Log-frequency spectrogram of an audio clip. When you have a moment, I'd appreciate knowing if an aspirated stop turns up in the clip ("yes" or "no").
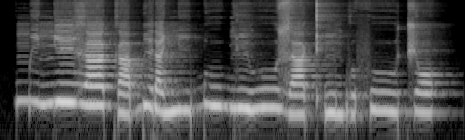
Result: no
